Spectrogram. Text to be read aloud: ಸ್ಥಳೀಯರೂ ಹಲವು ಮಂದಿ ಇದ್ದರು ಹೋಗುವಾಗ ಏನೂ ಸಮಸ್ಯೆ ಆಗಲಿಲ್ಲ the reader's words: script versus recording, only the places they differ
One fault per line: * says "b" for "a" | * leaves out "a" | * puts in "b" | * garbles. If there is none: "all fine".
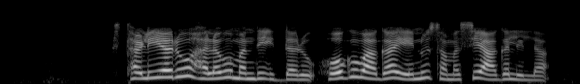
all fine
